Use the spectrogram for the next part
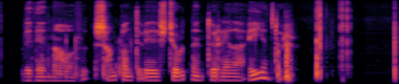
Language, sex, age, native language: Icelandic, male, 20-29, Icelandic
